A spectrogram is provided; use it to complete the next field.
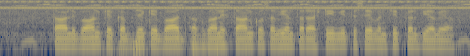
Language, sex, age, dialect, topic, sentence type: Hindi, male, 18-24, Kanauji Braj Bhasha, banking, statement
